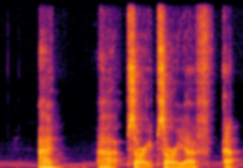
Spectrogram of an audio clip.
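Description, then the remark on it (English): A voice performs a loud, strained howling laugh at a wooden sign on a door, then breaks it into a series of forced coughs and throat-clearing bursts to disguise it: about five sharp outbursts separated by brief pauses. “lets out like a howling laugh at this that he desperately turns into a cough.”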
